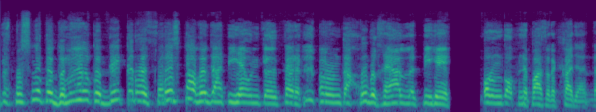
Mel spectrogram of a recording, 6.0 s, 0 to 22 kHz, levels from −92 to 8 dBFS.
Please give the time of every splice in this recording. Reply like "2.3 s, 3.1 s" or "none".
4.6 s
